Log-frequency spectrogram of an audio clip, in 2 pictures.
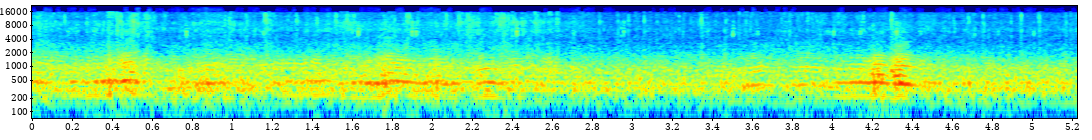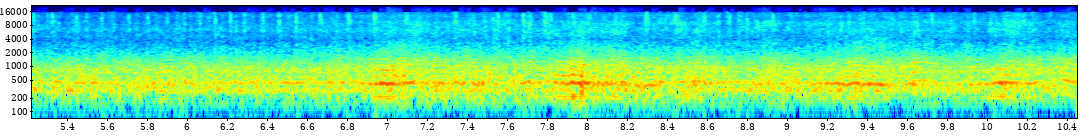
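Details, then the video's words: Buzzing of a bee in summer, a constant humming drone with small rises in loudness every couple of seconds, no other animals or voices standing out. "Bee Buzzing Sounds"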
